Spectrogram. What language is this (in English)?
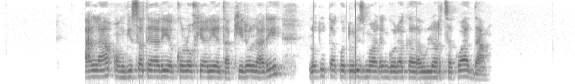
Basque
